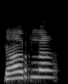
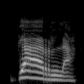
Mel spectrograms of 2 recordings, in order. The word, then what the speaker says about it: Garla: si el nombre es Carla o garla Mi nombre es garla y se escribe con g de gato garla es el nombre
